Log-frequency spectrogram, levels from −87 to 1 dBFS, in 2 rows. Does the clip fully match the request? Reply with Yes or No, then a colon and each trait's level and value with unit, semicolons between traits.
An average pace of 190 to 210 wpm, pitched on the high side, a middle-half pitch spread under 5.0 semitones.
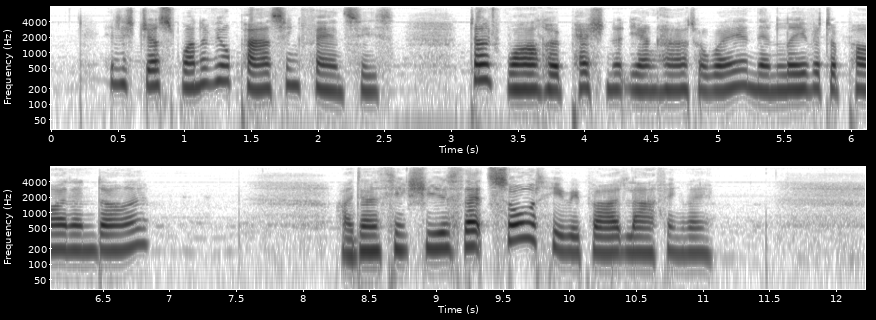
No: average, 160 wpm; high, 195 Hz; narrow, 2.5 semitones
